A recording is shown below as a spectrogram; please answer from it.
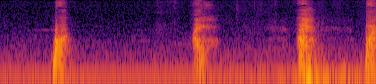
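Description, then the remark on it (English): A puppy gives four short, sharp yips at uneven intervals, fairly loud, with quiet gaps between them and no one talking. “And the only way I can get him to bark, let me see if I can.”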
